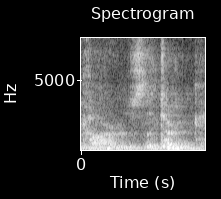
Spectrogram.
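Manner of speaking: hushed, conspiratorial whisper; breathy whisper with a smirk in it; sly whisper. A narrator's reading. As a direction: whisper it like a secret joke. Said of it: "Mom whispered with a smirk".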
